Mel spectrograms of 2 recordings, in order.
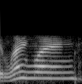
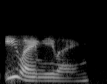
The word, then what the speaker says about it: ylang ylang: It's spelled Y-L-A-N-G, Y-L-A-N-G. And some people say lang lang, some people say ylang ylang, and some people say elang elang. Any of those ways is acceptable.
